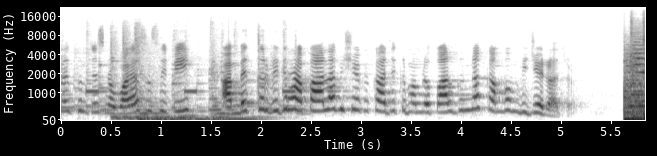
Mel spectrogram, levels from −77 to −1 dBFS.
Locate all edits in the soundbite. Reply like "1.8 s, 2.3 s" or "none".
none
